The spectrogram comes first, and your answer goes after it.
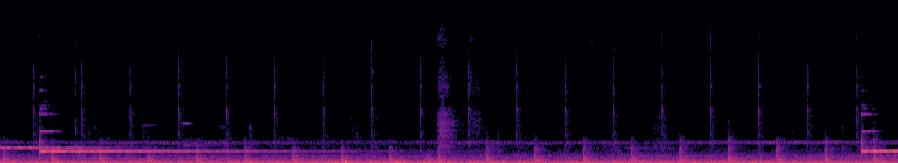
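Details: Harbor Breeze Centreville ceiling fan: a soft, steady tick about twice a second under a quiet hum and faint tone. The fan wobbles because one blade is bent up, and it still wobbles even with the mounting bracket tightened.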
